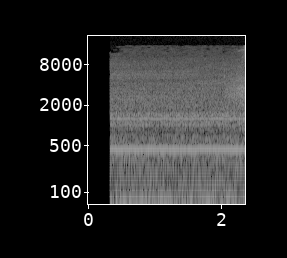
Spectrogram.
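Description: Dead silence, then about a third of a second in, a faint steady electrical hum and hiss with a thin constant tone comes in: the noise floor of a voice recording.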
